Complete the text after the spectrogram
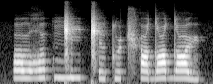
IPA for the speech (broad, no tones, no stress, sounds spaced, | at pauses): ɔ u̯ ʁʷ ɘ p ŋ͡ǁ i ǁ ɘ tʷ ə ʈ͡ʂʰ y dˤ i dˤ u y̯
